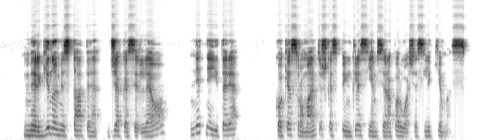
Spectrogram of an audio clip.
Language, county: Lithuanian, Panevėžys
